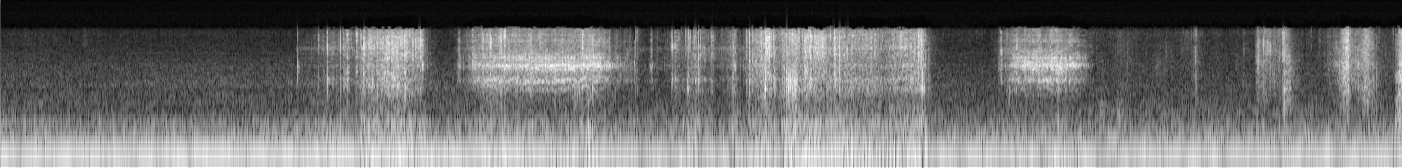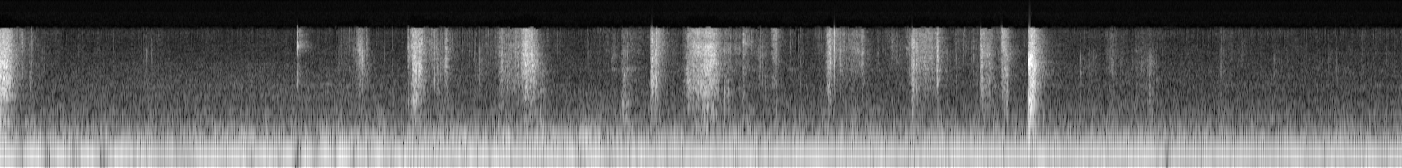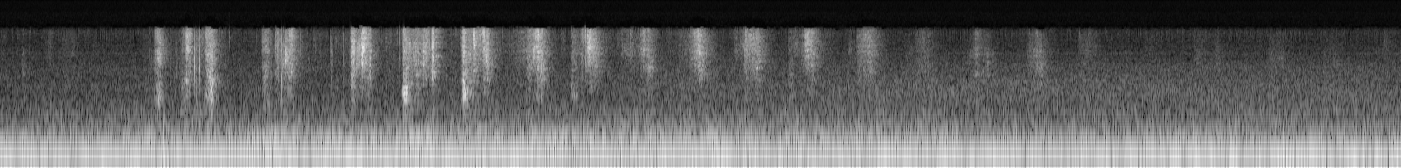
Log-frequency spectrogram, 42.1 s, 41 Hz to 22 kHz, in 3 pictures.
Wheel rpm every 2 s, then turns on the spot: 0, 0, 40, 30, 10, 10, 0, 0, 0, 0, 0, 0, 0, 0, 0, 0, 0, 0, 0, 0, 0.
6-8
